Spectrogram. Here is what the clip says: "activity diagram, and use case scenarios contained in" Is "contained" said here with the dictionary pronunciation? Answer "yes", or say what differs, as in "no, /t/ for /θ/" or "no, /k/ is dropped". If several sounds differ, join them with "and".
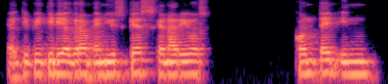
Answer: no, /d/ is dropped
